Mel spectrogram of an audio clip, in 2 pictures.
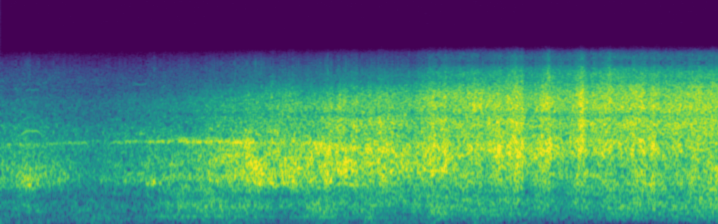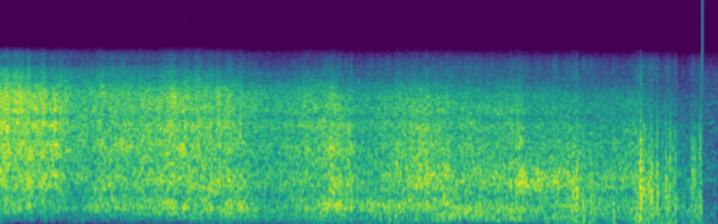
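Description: Jet engine noise from a formation of Blue Angels jets flying overhead. It swells over the first two seconds, holds loud and steady, and cuts off suddenly at the end.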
